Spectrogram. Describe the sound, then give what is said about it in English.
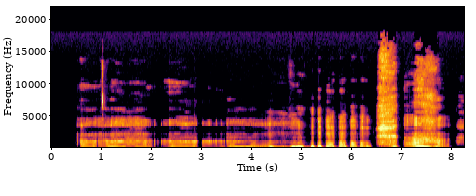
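Vocal groans: several drawn-out, voiced moans with wavering pitch, followed by a rapid run of short, strained vocal pulses and a final long groan, all fairly loud and without words. “Oh, that groan.”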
